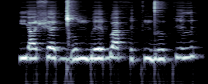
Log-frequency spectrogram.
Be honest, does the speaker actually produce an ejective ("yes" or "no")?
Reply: no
